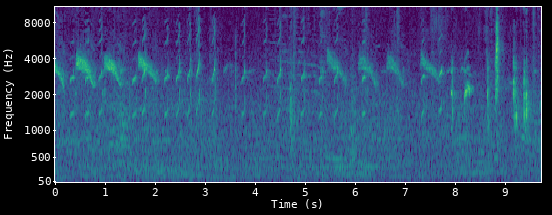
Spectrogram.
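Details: Chinese hwamei song, fairly quiet and somewhat distant: clear whistled phrases that slide downward, mixed with short sharp chips and scattered pauses.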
